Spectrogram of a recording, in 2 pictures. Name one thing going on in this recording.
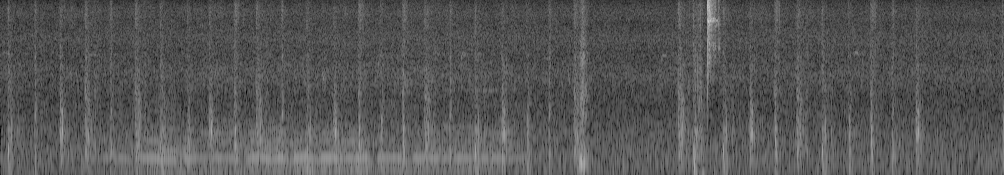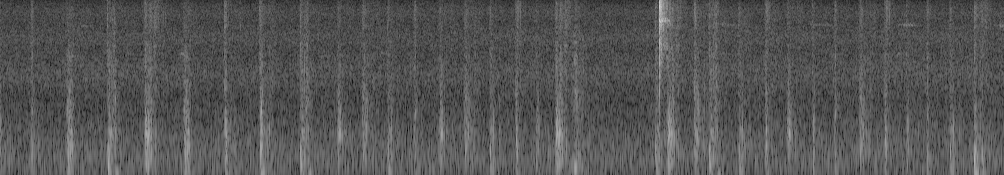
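Light footsteps patter on grass.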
